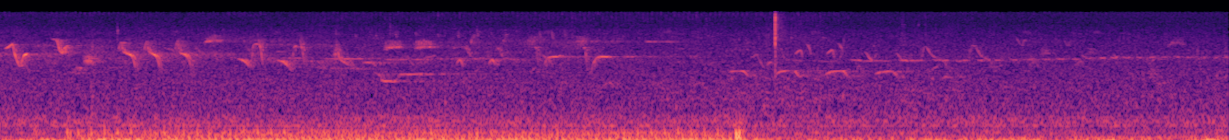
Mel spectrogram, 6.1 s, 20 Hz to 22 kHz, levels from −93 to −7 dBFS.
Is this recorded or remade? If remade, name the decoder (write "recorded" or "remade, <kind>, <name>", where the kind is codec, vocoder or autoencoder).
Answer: recorded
